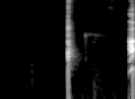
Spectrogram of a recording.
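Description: Near silence broken about a second in by a single short knock or thump, followed by a faint brief high tone.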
